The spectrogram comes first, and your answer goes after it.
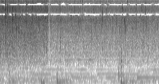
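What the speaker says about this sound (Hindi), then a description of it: "फिर कैप्सिकम को भी ऐड कर देंगे। अभी इसको अच्छे से फ्राई कर लेंगे।" Diced capsicum frying in a pan for homemade tomato soup, a steady close sizzle with a few soft stirring knocks and scrapes, no voices.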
